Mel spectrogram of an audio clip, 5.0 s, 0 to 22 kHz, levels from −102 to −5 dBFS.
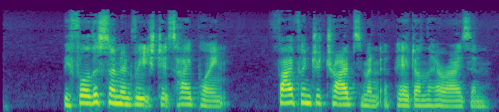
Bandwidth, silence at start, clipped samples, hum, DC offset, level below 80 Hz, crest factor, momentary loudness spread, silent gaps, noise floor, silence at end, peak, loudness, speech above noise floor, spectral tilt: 16 kHz; 0.65 s; under 0.1%; none; under 0.1%; -60 dBFS; 18 dB; 10 LU; none; -67 dBFS; 0.15 s; -2 dBFS; -19 LUFS; 48 dB; -3.5 dB/octave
